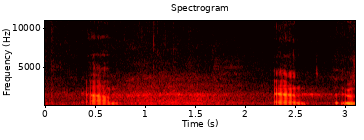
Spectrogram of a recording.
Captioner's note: audience laughing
